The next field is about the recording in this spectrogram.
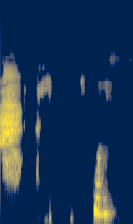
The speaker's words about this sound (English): What a terrible time to have to yawn. Jeez, I apologize.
